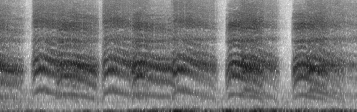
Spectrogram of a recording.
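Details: A crow in Zion National Park gives five harsh, hoarse caws in quick succession, each slightly arched in pitch, with faint outdoor background noise and a voice talking about farm life.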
